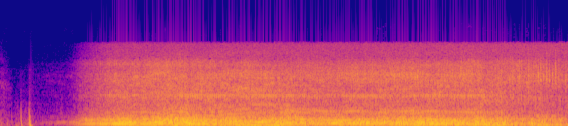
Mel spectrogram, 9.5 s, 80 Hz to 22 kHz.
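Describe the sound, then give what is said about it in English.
After a brief knock, a motor-driven propeller with a Timex watch on its blade starts up and churns through water in a tank at 4,500 revolutions per minute, a waterproof test on live TV, with a loud, steady roar and low rumbling hum that holds for several seconds without any talking. “Now just imagine, the Timex watch on that propeller, let's lift her out, has been slashed through the water on that blade to the tune of 4,500 revolutions per minute.”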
